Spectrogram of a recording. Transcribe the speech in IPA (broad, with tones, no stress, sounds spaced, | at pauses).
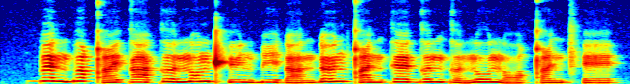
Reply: b ɛ˥˧ n b ə˥˧ qʼ e˩˧ ɡ a˧˩ k ə˥˧ n ɔ˥ n t͡ʃʼ y˧˩ n ɓ i˧˩ ɗ a˩˧ n ɗ œ˥ n qʼ e˧ n k ɛ˥˧ ɡ ə˥ n ɡ ə˧˩ n o˥ n ɔ˩˧ qʼ i˧ n t͡sʼ e˧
